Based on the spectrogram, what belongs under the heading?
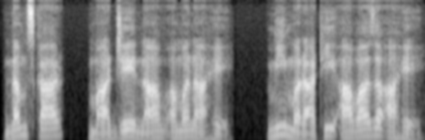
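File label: Marathi, India; iOS Sounds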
